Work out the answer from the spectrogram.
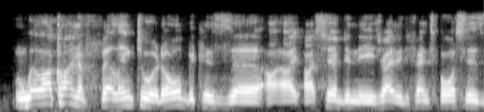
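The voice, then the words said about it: Australian accent. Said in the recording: “I love that Australian accent”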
